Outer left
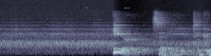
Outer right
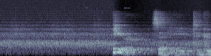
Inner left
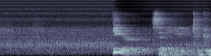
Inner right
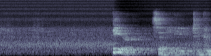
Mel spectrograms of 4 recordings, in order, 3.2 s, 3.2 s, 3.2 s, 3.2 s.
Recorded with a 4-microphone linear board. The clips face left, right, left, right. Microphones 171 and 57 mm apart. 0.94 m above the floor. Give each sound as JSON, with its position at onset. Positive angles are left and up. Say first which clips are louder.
{"t": 1.7, "sound": "a man speaking", "louder": "outer left 1 dB, inner left 1 dB", "side_deg": -40, "distance_m": 1.3}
